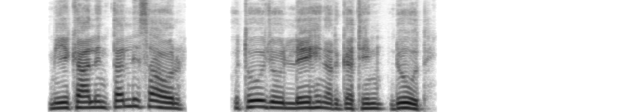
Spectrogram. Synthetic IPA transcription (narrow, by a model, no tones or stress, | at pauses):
miːkaːlɪnt̪ɐlːɪsaːʔɔl | ʔʊt̪uːɪd͡ʒo̞ːlːe̞ːɦɪnɐɾɡɐt̪ind̪uːt̪ɛ̥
